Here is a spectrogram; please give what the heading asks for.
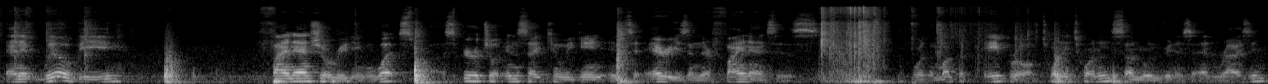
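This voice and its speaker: Still getting over the flu, a man gives a casual tarot reading and speaks directly to his viewers, relaxed and prone to repeating and restarting. His medium-pitched voice is a little slow. The recording is reverberant and very noisy.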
